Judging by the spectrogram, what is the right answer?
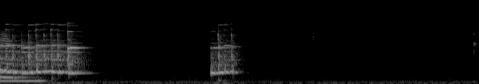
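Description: A phone rings with an incoming call during a resin-pouring session: two short, bright electronic ringtone bursts separated by a pause, moderately faint over a quiet room.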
